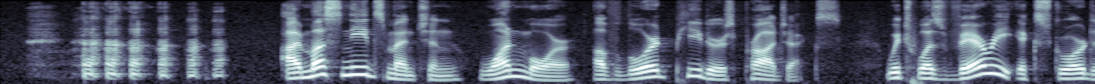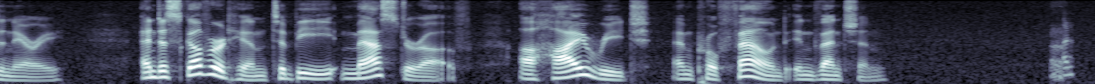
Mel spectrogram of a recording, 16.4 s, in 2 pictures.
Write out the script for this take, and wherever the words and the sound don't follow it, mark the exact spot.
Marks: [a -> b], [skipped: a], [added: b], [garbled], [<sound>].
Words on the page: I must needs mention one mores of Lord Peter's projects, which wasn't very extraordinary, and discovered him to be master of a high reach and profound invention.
[laugh] I must needs mention one [mores -> more] of Lord Peter's projects, which [wasn't -> was] very extraordinary, and discovered him to be master of a high reach and profound invention. [laugh]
